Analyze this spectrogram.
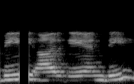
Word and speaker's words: brand: This word brand is pronounced as brand. Brand. Yeah, just like how we say and, same way we say brand.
